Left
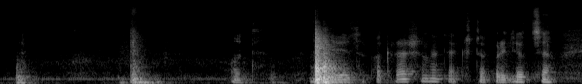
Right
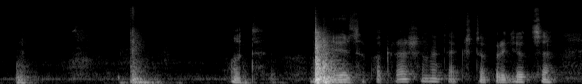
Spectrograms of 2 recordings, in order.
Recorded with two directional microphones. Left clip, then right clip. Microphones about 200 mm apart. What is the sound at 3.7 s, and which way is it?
Speech, 5° right (ahead or behind).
